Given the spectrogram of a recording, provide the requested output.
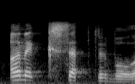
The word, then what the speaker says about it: unacceptable: All right, let's go to unacceptable. Okay, so we have unaccept. So we have to pronounce that k sound in there, okay?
